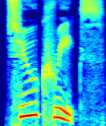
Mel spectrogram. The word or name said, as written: two creeks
